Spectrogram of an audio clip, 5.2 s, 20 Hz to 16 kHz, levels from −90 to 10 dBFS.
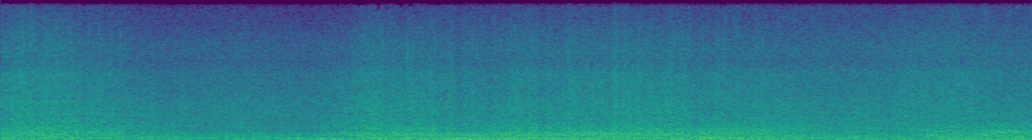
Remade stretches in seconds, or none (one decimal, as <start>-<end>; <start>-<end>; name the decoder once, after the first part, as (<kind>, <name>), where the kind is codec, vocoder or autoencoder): none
